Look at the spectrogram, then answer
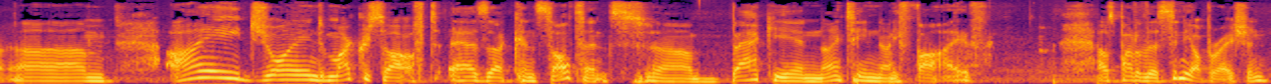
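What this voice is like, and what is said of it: Australian accent. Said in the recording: “your Australian accent ... Aussie”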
